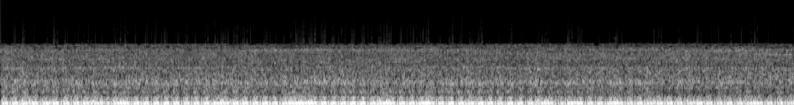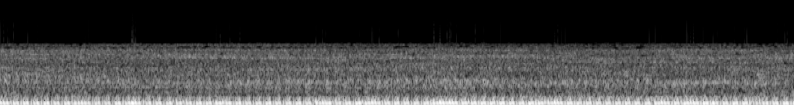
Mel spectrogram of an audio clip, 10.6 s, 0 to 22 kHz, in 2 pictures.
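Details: Triumph T150V triple, rebuilt top end after oil leaks; started on the 2nd kick. Steady, even idle thrum with a consistent low beat, no knocks or rattles. Oil pressure ~70 psi revving, ~40 psi below 2000 rpm; no leaks; normal idle.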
